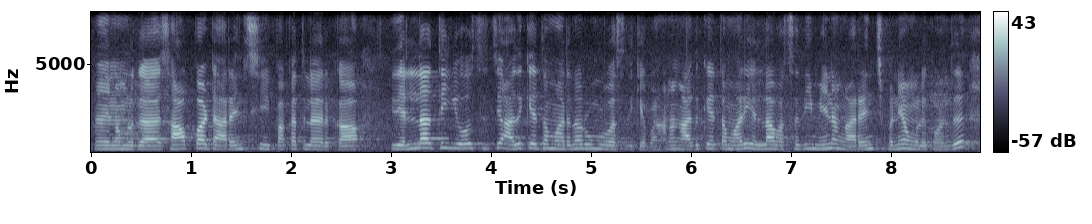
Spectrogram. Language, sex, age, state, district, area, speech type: Tamil, female, 30-45, Tamil Nadu, Perambalur, rural, spontaneous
